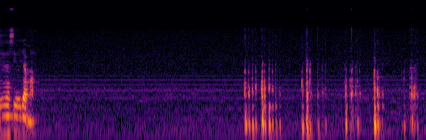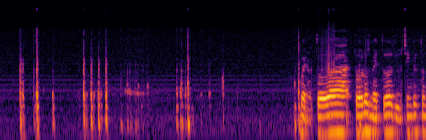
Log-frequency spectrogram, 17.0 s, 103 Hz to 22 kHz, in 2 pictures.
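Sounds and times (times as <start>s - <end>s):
keyboard typing: 4.9s - 13.1s.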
